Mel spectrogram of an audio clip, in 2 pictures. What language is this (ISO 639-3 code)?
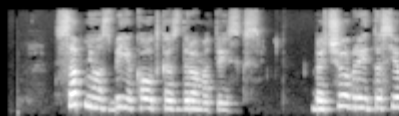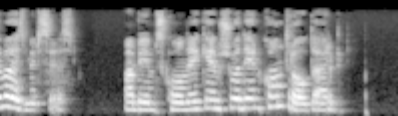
lav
